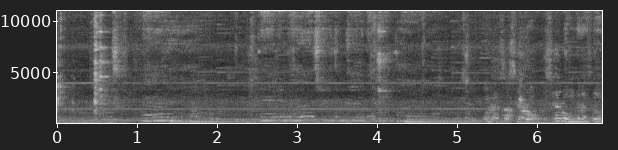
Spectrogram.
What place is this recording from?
crowded indoor space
